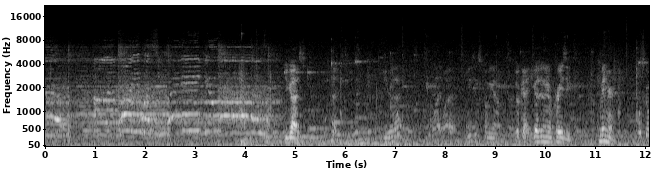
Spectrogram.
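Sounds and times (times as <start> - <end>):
music through small speaker: 0.0 - 8.2.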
